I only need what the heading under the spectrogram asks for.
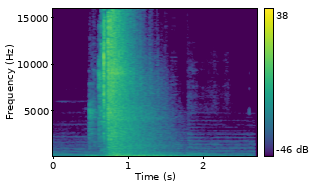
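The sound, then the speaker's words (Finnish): Mechanical prison cell doors closing together land as one heavy, loud slam, a broad metallic crash that swells quickly and then decays into a rumbling tail over about a second. “Ovet sulkeutuvat mekaanisesti, ja niitä on mahdollista avata ja sulkea sarjoissa. Kovin ääni syntyy, kun kaikki sellin ovet suljetaan kerralla.”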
